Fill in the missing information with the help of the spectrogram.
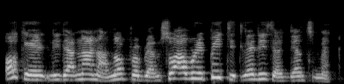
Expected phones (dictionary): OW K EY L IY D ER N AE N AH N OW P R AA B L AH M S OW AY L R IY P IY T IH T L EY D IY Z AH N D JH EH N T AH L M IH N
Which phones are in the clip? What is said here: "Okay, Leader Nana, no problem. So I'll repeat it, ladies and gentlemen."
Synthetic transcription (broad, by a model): OW K EY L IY D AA N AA N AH N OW P R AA B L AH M S OW AY W R IY P IY T IH T L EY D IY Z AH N JH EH N T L M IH N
